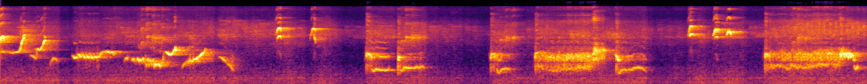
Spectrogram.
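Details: Borneo white-rumped shama, a caged bird from Kalimantan, singing a full, varied repertoire: rich whistled phrases, sliding notes and sharp chirps in bursts separated by short pauses.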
